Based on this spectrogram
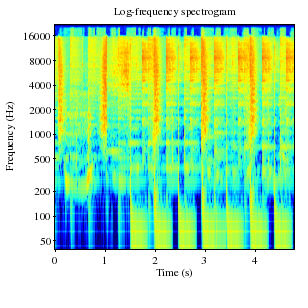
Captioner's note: giggling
